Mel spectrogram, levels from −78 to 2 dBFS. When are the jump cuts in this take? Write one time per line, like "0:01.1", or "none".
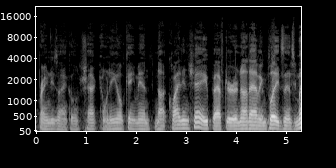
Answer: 0:01.3
0:02.3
